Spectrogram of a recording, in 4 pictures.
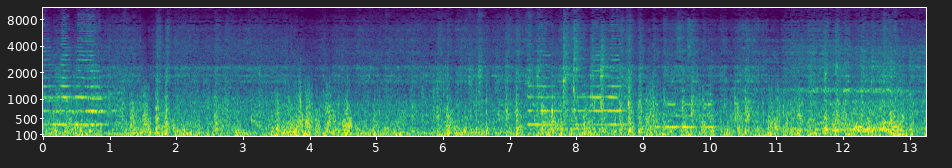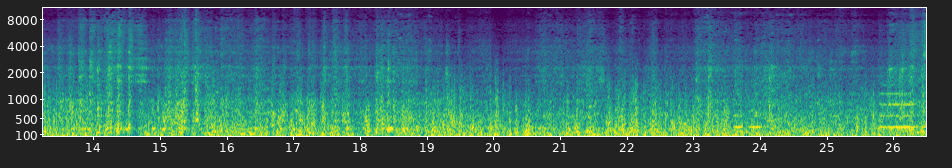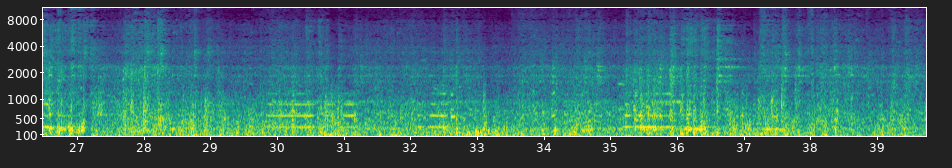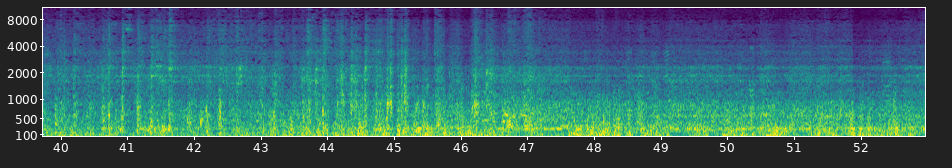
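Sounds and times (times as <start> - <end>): train horn: 0.0 - 1.2, 7.2 - 10.3, 11.5 - 13.0, 23.5 - 24.3, 25.7 - 27.0, 29.7 - 32.9, 35.1 - 36.5
passing train: 0.0 - 52.9
train wheels clattering on rails: 0.0 - 52.9.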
